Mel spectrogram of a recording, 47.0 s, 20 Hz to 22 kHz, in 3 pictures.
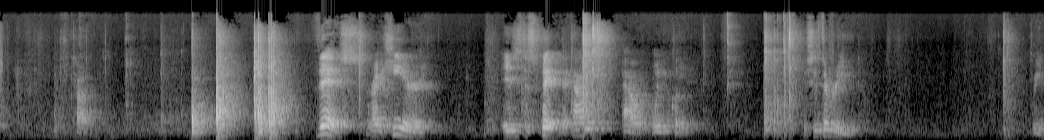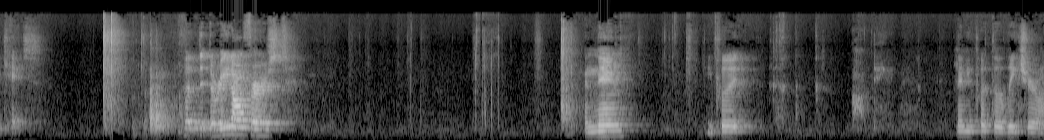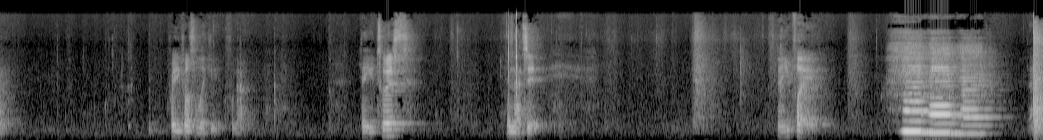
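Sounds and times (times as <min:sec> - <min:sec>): sharp snap: 0:08.6 - 0:09.3, 0:17.2 - 0:17.6
clarinet held notes: 0:44.6 - 0:46.5.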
